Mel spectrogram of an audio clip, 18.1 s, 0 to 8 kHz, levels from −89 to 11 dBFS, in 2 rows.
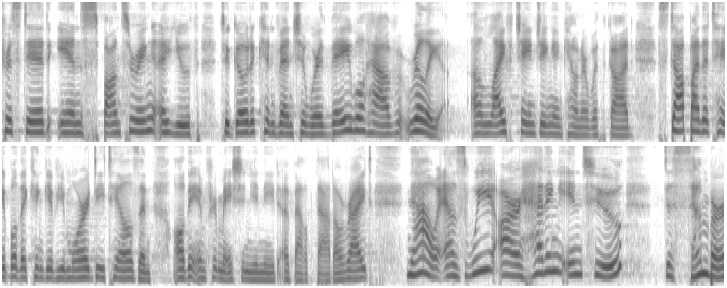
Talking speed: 155 wpm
